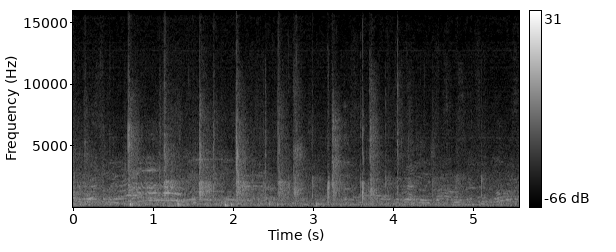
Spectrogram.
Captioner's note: audience applauding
